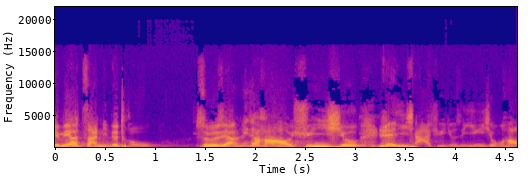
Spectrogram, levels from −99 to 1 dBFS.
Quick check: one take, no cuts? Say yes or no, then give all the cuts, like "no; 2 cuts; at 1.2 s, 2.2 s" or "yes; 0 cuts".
yes; 0 cuts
